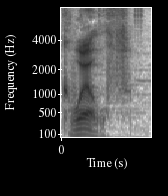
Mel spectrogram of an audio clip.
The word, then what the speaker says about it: Guelph: Patricia's mentioned that Guelph is pronounced Guelph.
